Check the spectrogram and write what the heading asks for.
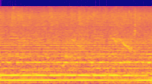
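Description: Background music: a slow, sustained chord of steady held tones.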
